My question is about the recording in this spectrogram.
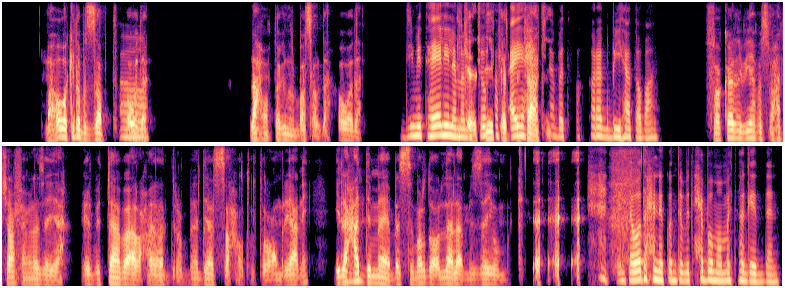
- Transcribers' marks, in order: laugh
- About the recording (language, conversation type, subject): Arabic, podcast, احكيلي عن مكان حسّيت فيه بالكرم والدفء؟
